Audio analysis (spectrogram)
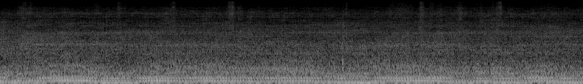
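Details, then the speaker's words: Vauxhall Calibra under restoration, after power steering pipe replaced and refilled: steady idle with faint low whine coming and going; pump noisy after sitting dry for years, owner hopes it calms once warm. "po steing pump is still a little bit noisy but fingers crossed that will calm down once the pipe work warms up"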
